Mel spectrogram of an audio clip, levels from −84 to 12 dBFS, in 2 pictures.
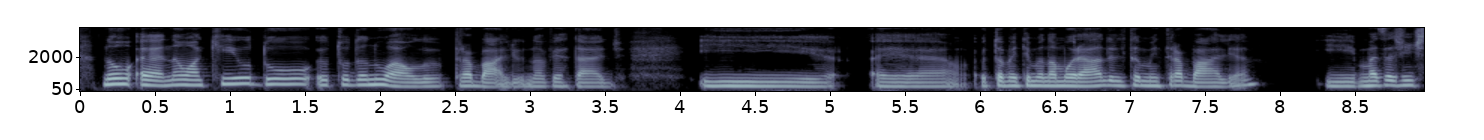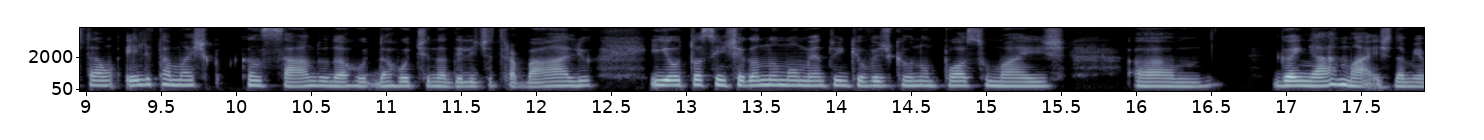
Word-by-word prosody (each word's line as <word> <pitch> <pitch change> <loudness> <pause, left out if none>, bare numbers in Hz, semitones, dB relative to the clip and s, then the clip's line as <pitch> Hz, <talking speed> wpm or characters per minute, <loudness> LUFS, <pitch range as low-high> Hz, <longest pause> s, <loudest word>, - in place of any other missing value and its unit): Não. 230 +1 +6
É, 190 -3 +5
não, 205 +2 +2
aqui 200 +5 0
eu 245 +1 +4
dou 225 0 0
eu 195 - -1
tô 205 +2 -3
dando 205 +1 +2
aula, 150 -1 +1
eu 155 - -8
trabalho, 160 -2 -1
na 150 - -5
verdade. 145 -2 -6 0.5
E, 155 -2 -1 0.3
eh, 150 -1 -4 0.2
eu 160 - -4
também 170 -1 +2
tenho 175 - +1
meu 170 - +2
namorado, 165 +1 +3
ele 175 - -2
também 175 -1 -1
trabalha 165 +1 -1 0.5
e 160 -1 -3
mas 175 +2 +2
a 190 - +4
gente 185 -1 -2
tá 185 -1 0
ele 195 +3 +2
está 220 0 -2
mais 195 0 0
c - - -5 0.2
cansado 175 -2 +1
da 160 - +3
ro 160 0 -2
da 160 - -2
rotina 165 -1 -2
dele 155 0 -3
de 155 +1 -8
trabalho 165 +4 -2 0.4
e 195 - +4
eu 190 0 +8
tô 205 - +2
assim, 200 0 +3
chegando 185 +2 +2
num 200 - +2
momento 185 -1 0
em 185 - 0
que 180 - -2
eu 175 - +1
vejo 170 -1 -1
que 185 - -4
eu 175 - 0
não 175 0 -1
posso 175 0 -1
mais, 160 -1 -1 0.5
ah, 160 -1 +1 0.7
ganhar 180 +2 +6
mais 160 -9 +1
da 160 - 0
minha 155 0 -3
170 Hz, 210 wpm, -23 LUFS, 155-190 Hz, 0.7 s, eu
